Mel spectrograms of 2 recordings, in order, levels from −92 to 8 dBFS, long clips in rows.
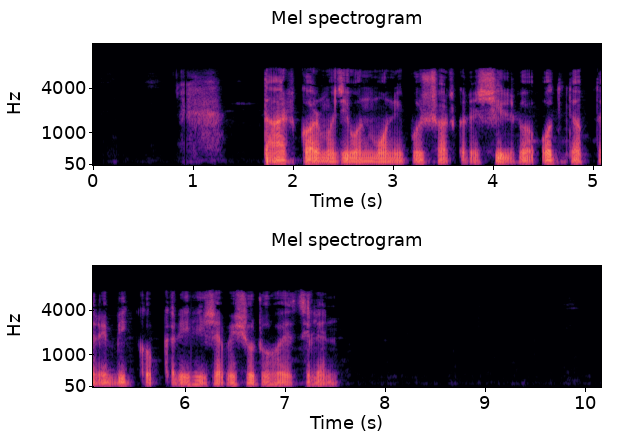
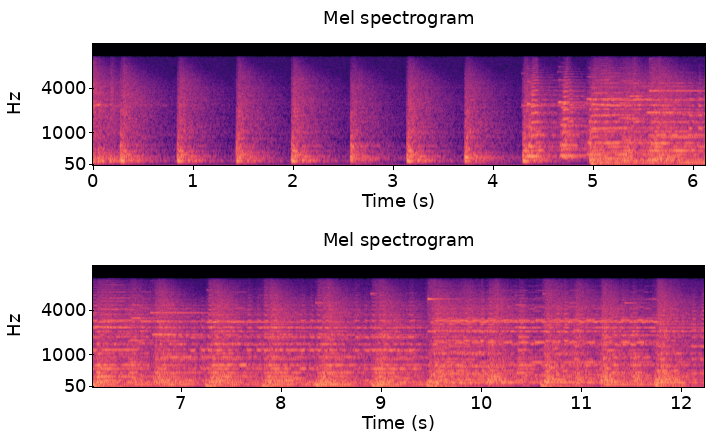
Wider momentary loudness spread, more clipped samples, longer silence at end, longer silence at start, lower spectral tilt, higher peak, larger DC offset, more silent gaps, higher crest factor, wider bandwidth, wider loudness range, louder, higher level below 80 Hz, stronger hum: about the same, 10 LU vs 11 LU; neither; first, 2.65 s vs 0 s; first, 0.85 s vs 0 s; first, -6 dB/octave vs -4.5 dB/octave; about the same, -2 dBFS vs -2 dBFS; second, under 0.1% vs 0.4%; neither; first, 24 dB vs 16 dB; second, 7.8 kHz vs 11 kHz; about the same, 8 LU vs 9 LU; second, -25 LUFS vs -16 LUFS; second, -52 dBFS vs -34 dBFS; neither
